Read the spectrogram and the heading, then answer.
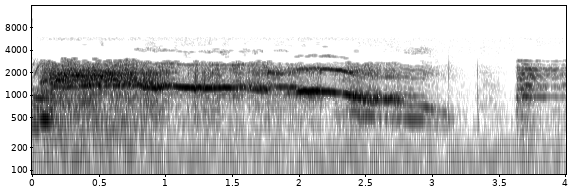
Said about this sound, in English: I wish I never heard that scream.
